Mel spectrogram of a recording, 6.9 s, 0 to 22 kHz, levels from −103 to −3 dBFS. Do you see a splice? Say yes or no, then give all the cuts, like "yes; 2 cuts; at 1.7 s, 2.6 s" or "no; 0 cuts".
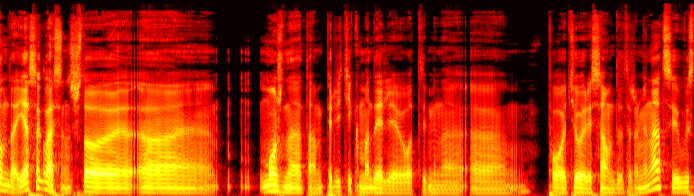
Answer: no; 0 cuts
